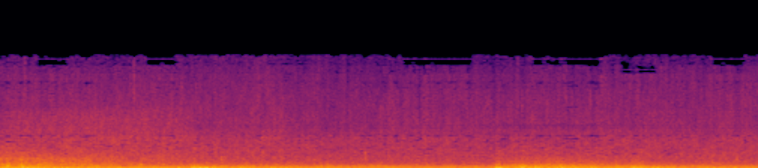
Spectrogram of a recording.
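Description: Loud storm noise: a steady deep rumble of wind with a rain-like hiss, swelling again about six and a half seconds in.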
